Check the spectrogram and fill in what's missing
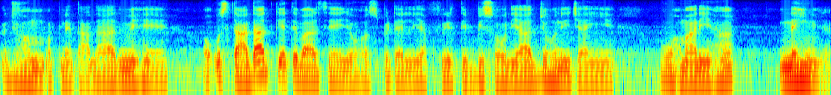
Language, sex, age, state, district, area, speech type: Urdu, male, 18-30, Delhi, South Delhi, urban, spontaneous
